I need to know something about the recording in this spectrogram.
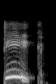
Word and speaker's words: DIC: So whenever the voice always pronounced Deek.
